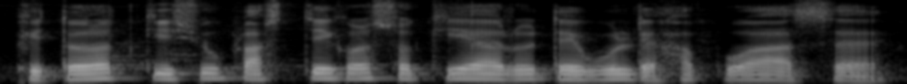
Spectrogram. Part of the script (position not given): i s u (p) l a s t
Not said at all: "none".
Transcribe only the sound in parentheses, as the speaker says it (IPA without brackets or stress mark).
p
